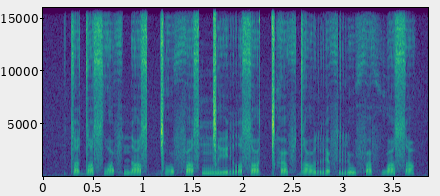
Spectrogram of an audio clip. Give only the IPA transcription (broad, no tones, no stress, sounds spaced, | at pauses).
tˤ ɨ d ɛ sˤ ðˤ a f n ɛ sˤ ɡ͡ǀ ɔ f e sˤ ŋ͡ǀ i r i sˤ ɨ ǀʰ ɐ f dˤ e w r ɛ f r u f a f w ɘ sˤ i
